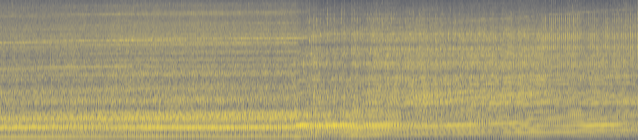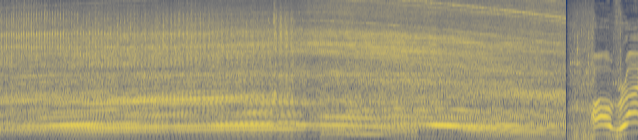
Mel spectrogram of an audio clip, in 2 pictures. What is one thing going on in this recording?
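A powerful car engine roars loudly, climbing and then falling in pitch.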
